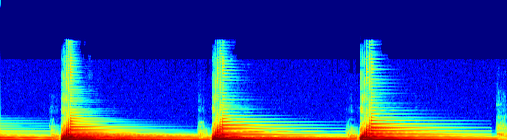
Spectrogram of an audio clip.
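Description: Electric guitar played through a Warman Zebra bridge humbucker: full chords struck three times about three seconds apart, each left to ring out and fade.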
